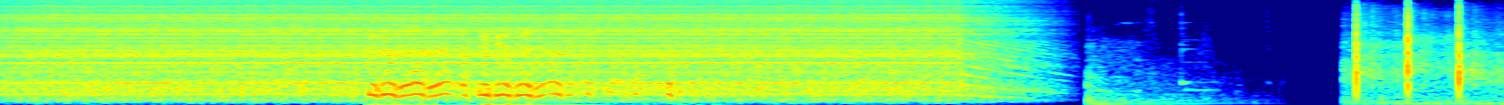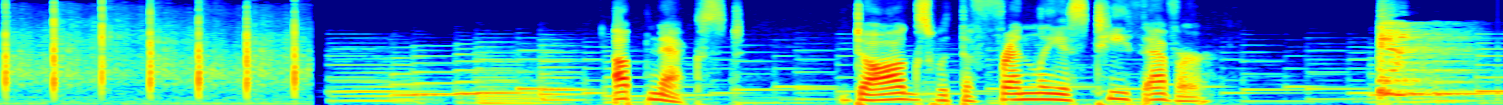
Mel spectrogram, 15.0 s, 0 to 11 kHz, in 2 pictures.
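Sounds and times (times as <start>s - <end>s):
small electric motor whining: 0.0s - 5.4s.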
